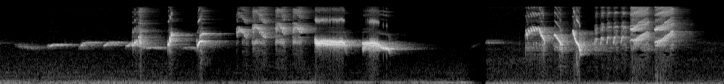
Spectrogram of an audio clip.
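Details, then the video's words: Orange-headed thrush in agitated song, used to prompt other birds to sing: a thin, steady whistle repeated and slowly rising, then loud varied warbles and slurred notes, a brief gap, and another fast warbling run. "ANIS MERAH spontan EMOSI NRATAK terus NGEPLONG ¦ PANCINGAN AM"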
